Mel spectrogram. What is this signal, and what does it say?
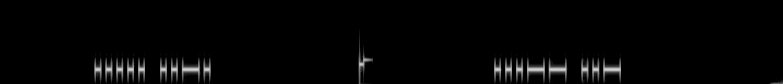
Morse code, heard as a keyed tone, about 22 wpm, 700 Hz. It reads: 5F 3U
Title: Single-Letter Single-Number 22wpm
